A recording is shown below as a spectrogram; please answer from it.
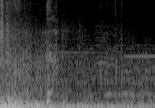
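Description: A Confringo fire spell bursts in Hogwarts Legacy, a loud booming blast at the start that rumbles and fades over a couple of seconds under ambient game sound.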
